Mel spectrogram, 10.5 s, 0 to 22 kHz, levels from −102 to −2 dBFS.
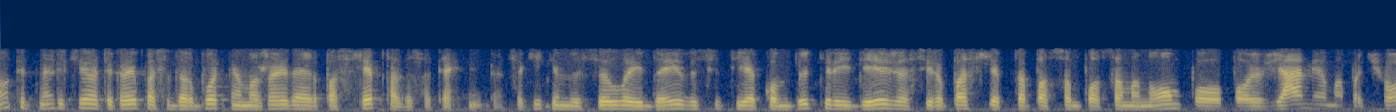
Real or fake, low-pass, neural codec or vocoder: real; 3.6 kHz; none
